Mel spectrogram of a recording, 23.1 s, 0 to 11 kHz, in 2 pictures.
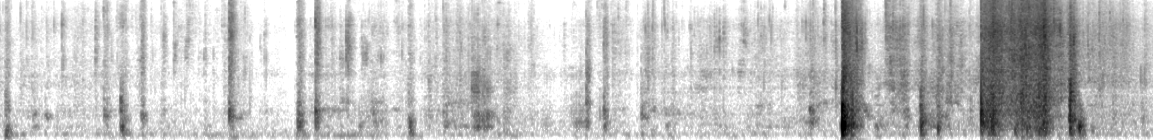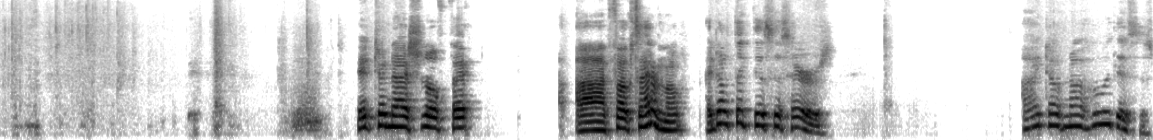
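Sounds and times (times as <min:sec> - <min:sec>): packaging tearing: 0:00.0 - 0:12.8.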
